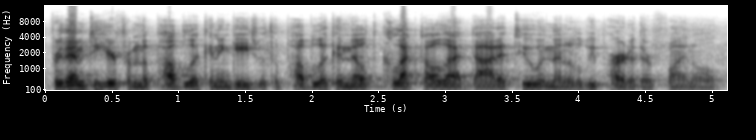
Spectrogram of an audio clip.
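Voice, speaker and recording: Man chairing a council meeting. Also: fairly low pitch. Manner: relaxed, joking, brisk procedural reading. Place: council chamber.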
